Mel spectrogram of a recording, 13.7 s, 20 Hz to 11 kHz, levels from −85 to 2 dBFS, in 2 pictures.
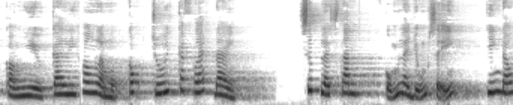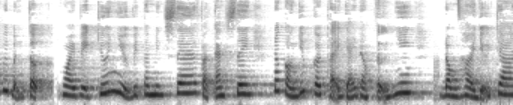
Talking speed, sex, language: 190 wpm, female, Vietnamese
